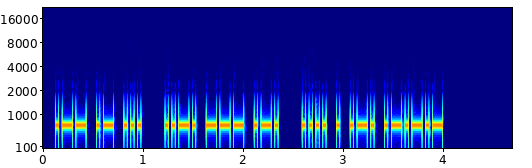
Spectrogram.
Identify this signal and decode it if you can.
Morse code, heard as a keyed tone, about 34 wpm, 700 Hz. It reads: WAS FOR HER.
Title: Sentences from Top 400 Words 35wpm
